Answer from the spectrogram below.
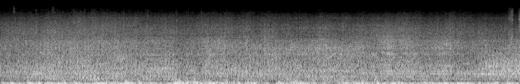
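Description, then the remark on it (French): A helicopter's loud, steady drone with a deep rumbling rotor thump underneath, heard as interference on the 102.2 radio frequency, filling the whole few seconds without letting up and with no voices over it. “c'est qui qui est venu en hélico euh, aujourd'hui, là, ce soir”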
